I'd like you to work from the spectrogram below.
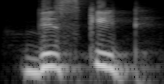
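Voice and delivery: बिस्किट with short i in "kit"; silent U. Shown as a demonstration. Teacher showing learners the word, बिस्किट with silent U. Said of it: "इसको हम बिस्कुट नहीं बोलेंगे".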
